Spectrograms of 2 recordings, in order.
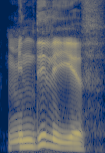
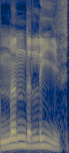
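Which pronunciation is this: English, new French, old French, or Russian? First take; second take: Russian; English. First: It uses the Russian pronunciation. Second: It uses the English pronunciation. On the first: "en russe, c'est" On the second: "la prononciation anglaise"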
